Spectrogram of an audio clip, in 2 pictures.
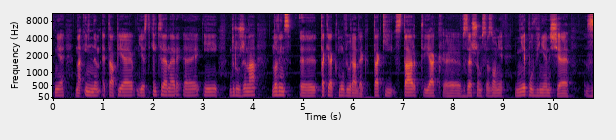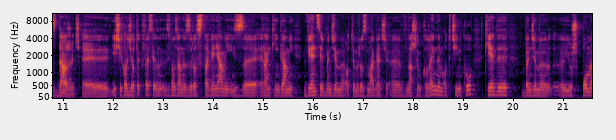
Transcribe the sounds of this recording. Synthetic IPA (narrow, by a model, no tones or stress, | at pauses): ɲɛnaʔinːɘmɛt̪apʲjɛjɛst̪it̪ɾɛnɛɾid̪ɾuʐɘna | nɔvʲjɛnt̪st̪akjakmuvʲiwɾad̪ɛkt̪akʲist̪aɾt̪jakvzɛʂwɘmsɛzɔɲɛɲɛpɔvʲiɲɛnɕɛ | zd̪aʐɘt͡ɕjɛɕlʲixɔd͡ʑiɔt̪ɛkfɛst̪ʲjɛzvʲjɔ̃w̃zanɛzɾɔsːt̪avʲjaɲamʲiizɾaŋkʲiŋɡamʲivʲjɛnt̪sɛjbɛɲd͡ʑɛmɘʔɔt̪ɘmɾɔzmavʲjat͡ɕvnaʂɘmkɔlɛjnɘmɔt̪t͡ɕinkukʲjɛd̪ɘ | bɛɲd͡ʑɛmɘjuʂpɔmɛ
